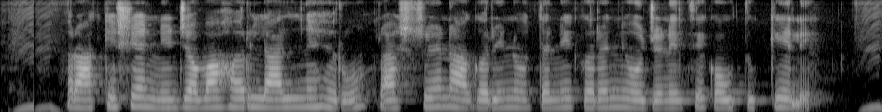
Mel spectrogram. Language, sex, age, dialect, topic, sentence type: Marathi, female, 18-24, Standard Marathi, banking, statement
